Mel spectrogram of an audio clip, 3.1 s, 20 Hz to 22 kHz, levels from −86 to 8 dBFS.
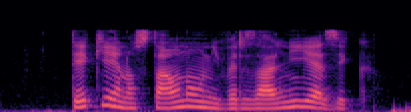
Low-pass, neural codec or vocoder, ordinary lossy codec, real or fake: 7.2 kHz; vocoder, 44.1 kHz, 128 mel bands every 512 samples, BigVGAN v2; none; fake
